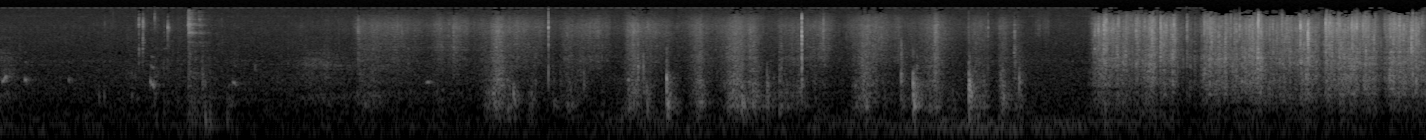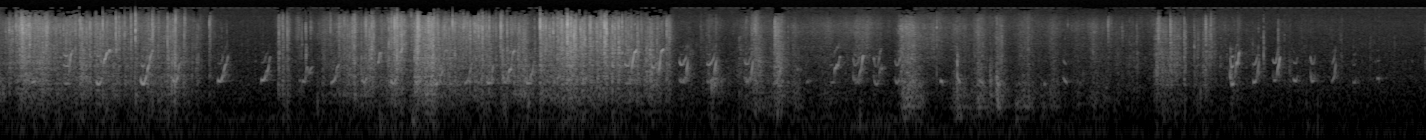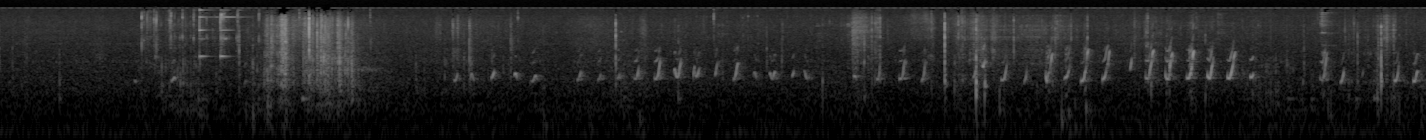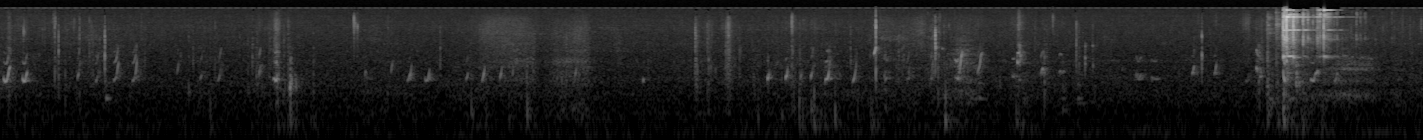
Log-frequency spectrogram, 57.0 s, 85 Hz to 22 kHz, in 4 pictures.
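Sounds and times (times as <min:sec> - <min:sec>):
guinea pig squeaking: 0:00.0 - 0:00.4, 0:01.4 - 0:02.6, 0:11.2 - 0:28.2, 0:29.8 - 0:31.7, 0:33.0 - 0:47.9, 0:49.2 - 0:55.8
cage bedding rustling: 0:03.5 - 0:10.3, 0:10.9 - 0:27.0, 0:30.3 - 0:32.3.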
